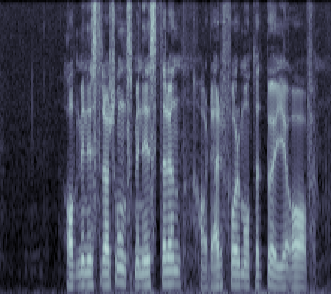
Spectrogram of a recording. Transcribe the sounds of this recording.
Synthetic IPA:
ɑd̪mɪnɪst̪ɾɑʂuːnsmɪnɪst̪əɾənhɑːɖæɾfɔɾmɔt̪ɛt̪̚bœʏəɑːʋ

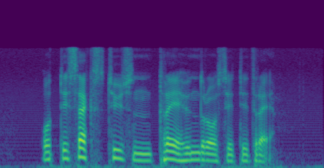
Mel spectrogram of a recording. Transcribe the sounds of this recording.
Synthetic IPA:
ɔt̪ɪsɛkst̪ʰʉːsn̩t̪ʰɾeːhʉnd̪ɾəoːsʏt̪ɪt̪ʰɾḛː

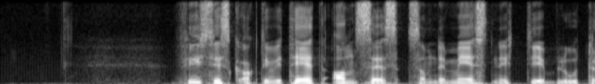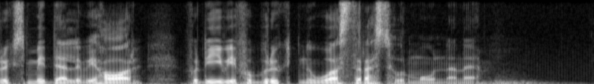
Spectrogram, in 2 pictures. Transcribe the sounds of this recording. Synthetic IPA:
fyːsɪskɑkt̪ɪʋɪt̪ʰeːt̪ʰɑnseːssɔmd̪eːmeːst̪nʏt̪ɪəbluːt̪ʰɾʏksmɪd̪ələʋiːhɑːɾfɔɖiːʋiːfoːbɾʉkt̪nuːəɑːst̪ɾʔɛshʊ̰ɾmṵːnə̰ɳə̰

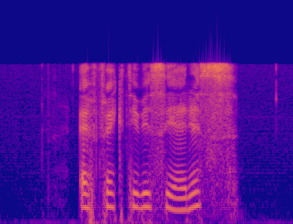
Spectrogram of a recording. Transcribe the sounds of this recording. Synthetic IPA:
ʔɛfɛkt̪ʰɪʋɪseːɾəs

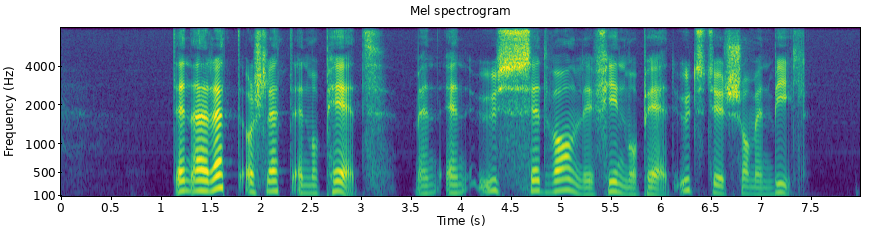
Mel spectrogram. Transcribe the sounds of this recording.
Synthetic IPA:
d̪̥ɛnæːɾɛt̪ʰo̰ːʃɭɛt̪ʰḛːnmʊpʰeːd̪̥ | mʔɛneːnʉsɛd̪ʋɑːnlɪfiːnmʊpʰḛːd̪̥ʉːt̪st̪ʰyːʈsɔmeːnbiːl

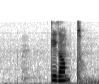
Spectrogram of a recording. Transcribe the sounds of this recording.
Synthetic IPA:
ɡ̥ɪɡɑnt̪

